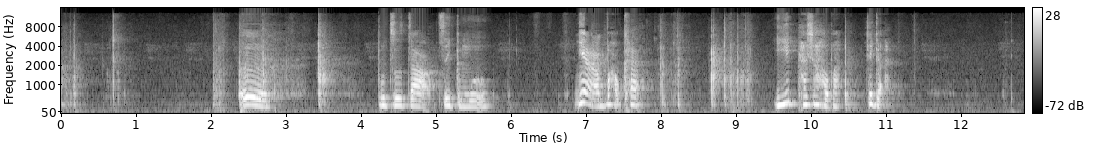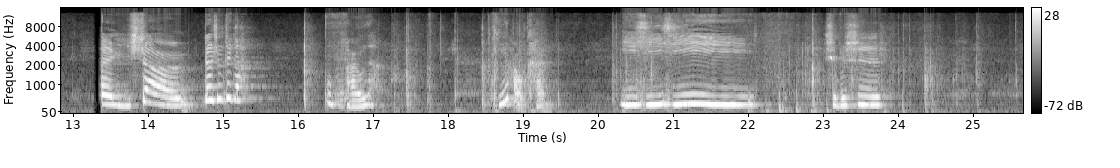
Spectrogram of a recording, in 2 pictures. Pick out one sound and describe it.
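Cardboard pieces rustle and clatter as they are sorted in a plastic tray.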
